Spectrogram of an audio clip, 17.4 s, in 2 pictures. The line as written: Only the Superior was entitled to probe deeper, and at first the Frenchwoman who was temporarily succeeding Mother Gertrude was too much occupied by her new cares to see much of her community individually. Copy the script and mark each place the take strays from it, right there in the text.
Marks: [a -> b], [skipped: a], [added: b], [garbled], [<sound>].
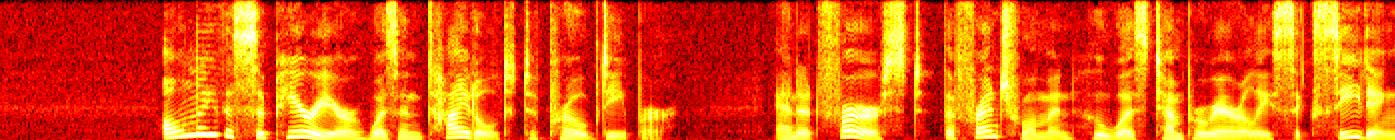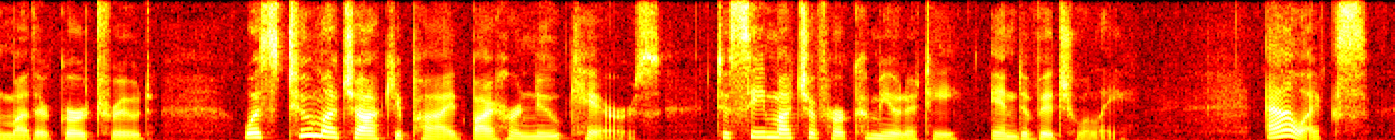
Only the Superior was entitled to probe deeper, and at first the Frenchwoman who was temporarily succeeding Mother Gertrude was too much occupied by her new cares to see much of her community individually. [added: Alex]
